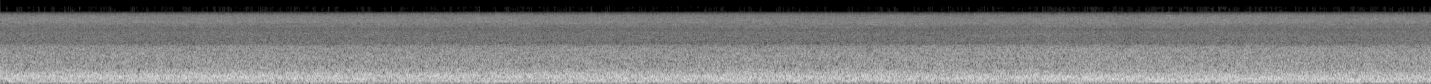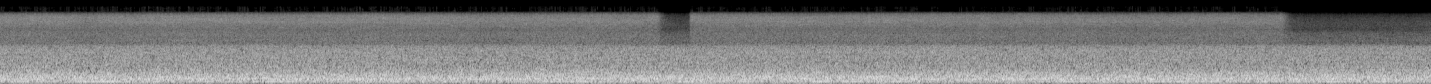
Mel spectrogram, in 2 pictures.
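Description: Gravity-feed compressed-air paint spray gun hissing steadily while spraying paint, over a steady low drone. The hiss breaks off briefly about two-thirds of the way through and stops again near the end as the trigger is let go.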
